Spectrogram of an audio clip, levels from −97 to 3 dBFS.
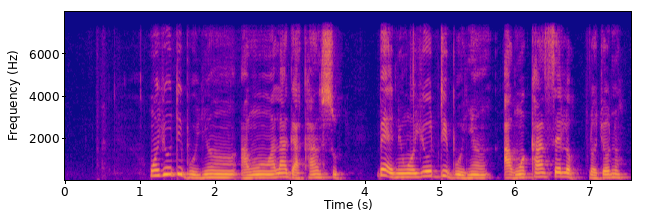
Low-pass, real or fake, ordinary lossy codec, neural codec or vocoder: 7.2 kHz; real; none; none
